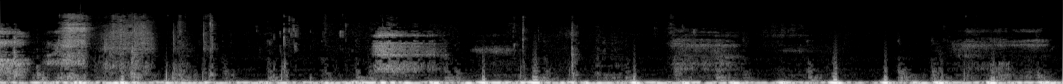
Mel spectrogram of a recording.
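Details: An adult woman's own heartbeat, fast and deep at about 120 a minute with clicks and room noise; a rapid heartbeat during a reborn doll unboxing, said to calm after opening.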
